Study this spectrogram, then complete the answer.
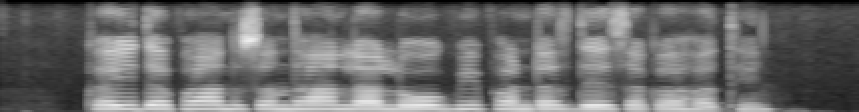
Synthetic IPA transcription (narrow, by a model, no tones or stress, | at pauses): kəid̪əpʰaənʊsə̃nd̪ʱaːnlaloːɡ̚bʱipʰəɳɖəsd̪eːsəkaɦət̪ɪn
